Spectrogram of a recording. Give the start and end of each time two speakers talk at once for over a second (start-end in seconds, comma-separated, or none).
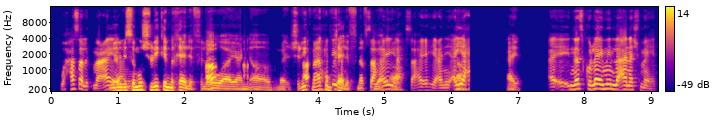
3.8-5.3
